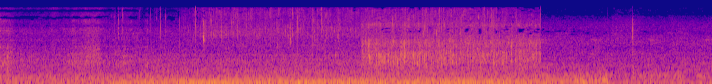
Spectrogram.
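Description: Hot oil sizzling as breaded pieces deep-fry in a wide pan over campfire coals. It is loudest and brightest for about two seconds in the middle, then drops off suddenly.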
